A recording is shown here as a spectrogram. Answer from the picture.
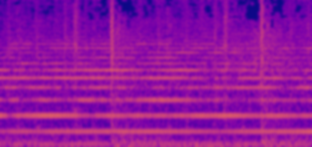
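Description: A conch shell (shankha) blown in one long, steady held note. Sharp strikes come about every two seconds over a low rumble.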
